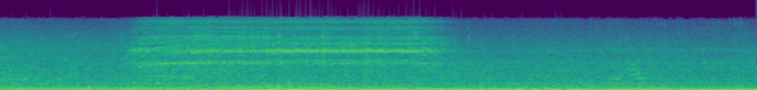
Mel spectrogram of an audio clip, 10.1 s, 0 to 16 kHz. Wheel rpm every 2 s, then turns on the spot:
10, 140, 140, 10, 20.
8-10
